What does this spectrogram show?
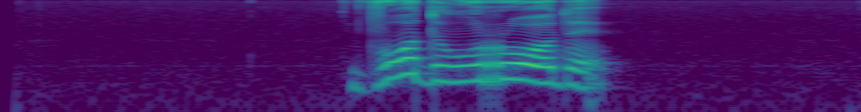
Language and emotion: Russian, angry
